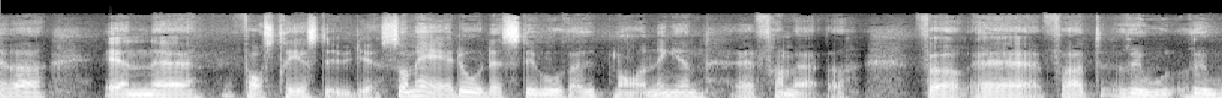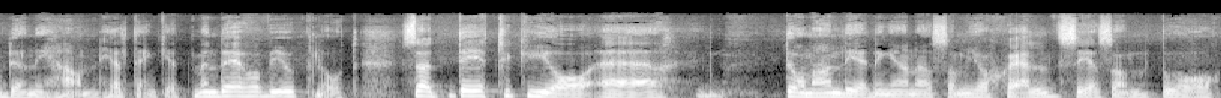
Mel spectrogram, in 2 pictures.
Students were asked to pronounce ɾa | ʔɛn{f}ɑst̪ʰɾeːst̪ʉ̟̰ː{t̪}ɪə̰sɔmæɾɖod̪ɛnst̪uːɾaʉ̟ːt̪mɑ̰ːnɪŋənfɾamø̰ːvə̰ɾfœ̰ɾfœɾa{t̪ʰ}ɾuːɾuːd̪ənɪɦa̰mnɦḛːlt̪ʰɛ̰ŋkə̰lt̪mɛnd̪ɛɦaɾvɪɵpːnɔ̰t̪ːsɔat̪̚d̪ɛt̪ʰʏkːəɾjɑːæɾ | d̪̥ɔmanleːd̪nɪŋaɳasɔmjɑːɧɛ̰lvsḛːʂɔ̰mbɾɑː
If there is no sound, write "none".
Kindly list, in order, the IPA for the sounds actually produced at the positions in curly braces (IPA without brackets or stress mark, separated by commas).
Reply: f, d̪, t̪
